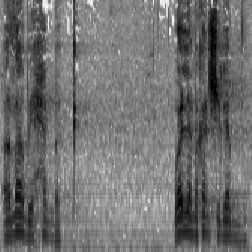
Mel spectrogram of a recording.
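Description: Impassioned Egyptian priest preaching in a reverberant hall. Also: male voice, mid-range voice, lively intonation, brisk. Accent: Egyptian Arabic. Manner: impassioned, swings between hushed urging and loud pleading. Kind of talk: sermon.

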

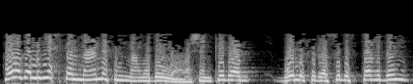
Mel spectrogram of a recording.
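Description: A man's voice: sits high, racing. A man preaching a sermon in an Egyptian Arabic accent, retelling dialogue and asking the congregation fill-in questions. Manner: asks the congregation fill-in questions ending in "what?"; animated storytelling, retelling dialogue. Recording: narrow tinny phone-like sound.

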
